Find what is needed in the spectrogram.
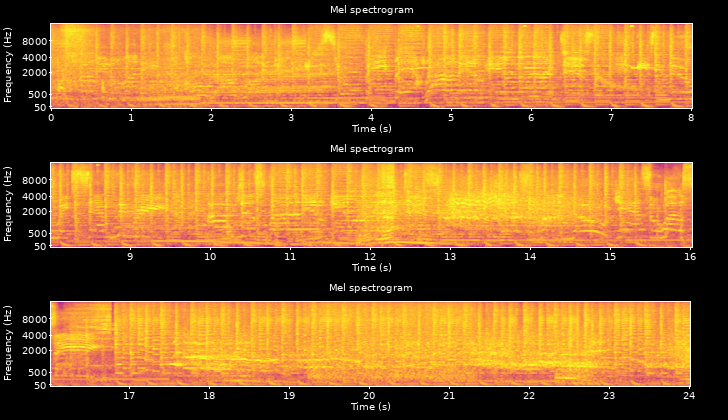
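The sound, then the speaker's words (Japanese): Loud, continuous tire squeal and engine roar from a car drifting on all four wheels at full throttle with almost no countersteer, sustained without a break across the whole stretch. “そして近くで見ているとまるで芸術だな。あのドリフトは”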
